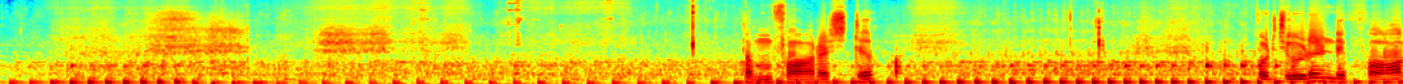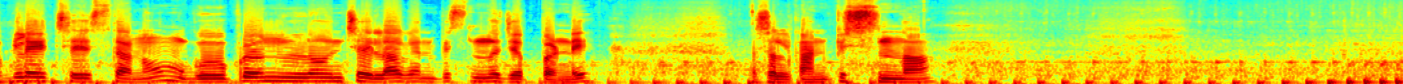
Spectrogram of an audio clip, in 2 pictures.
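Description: A motorcycle engine thumps steadily at low revs while riding.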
